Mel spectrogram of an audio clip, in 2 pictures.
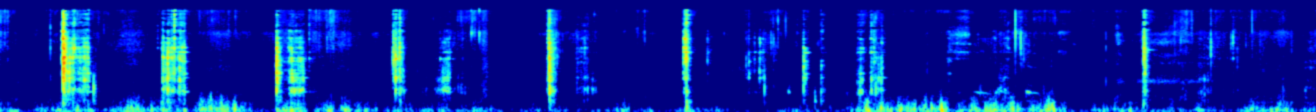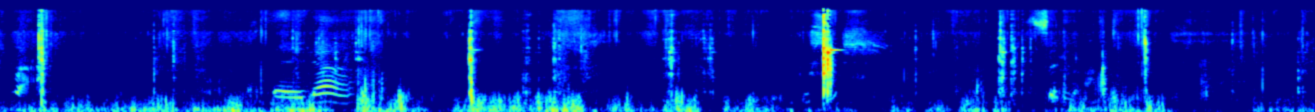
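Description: Loose earth and stones scrape and rattle.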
